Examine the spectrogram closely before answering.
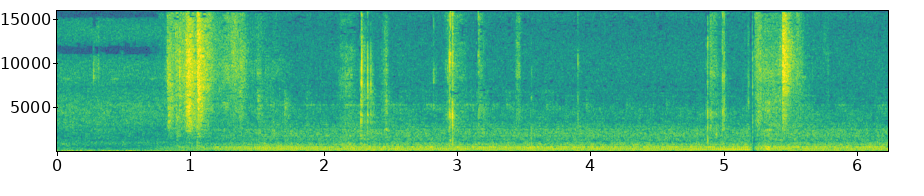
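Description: Liquid squirts and drips from a plastic squeeze bottle into a small cup.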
